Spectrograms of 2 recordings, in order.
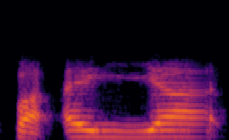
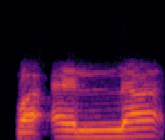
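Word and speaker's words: pollo: എല്ലിന്റെ കൂടെ വേറൊരു എല്ലും കൂടെ വന്നു കഴിഞ്ഞാൽ സ്പാനിഷിൽ അതിന്റെ ഉച്ചാരണം മാറും, യ് സൗണ്ട് ആവും. ഫോർ എക്സാമ്പിൾ ഞാൻ അവിടെ പയ്യ ദെ പൊയ്യോ, പല്ല എന്നാണ് നമ്മൾ ശരിക്കും ഇംഗ്ലീഷിൽ അത് വായിക്കുക, പൊല്ലോ എന്നാണ് ഇംഗ്ലീഷിൽ അതും വായിക്കുക.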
